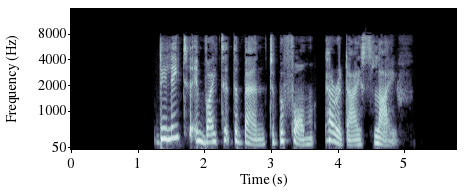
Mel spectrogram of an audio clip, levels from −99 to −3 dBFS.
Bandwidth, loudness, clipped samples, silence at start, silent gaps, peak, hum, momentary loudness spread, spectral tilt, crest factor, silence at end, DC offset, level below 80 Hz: 8.4 kHz; -19 LUFS; under 0.1%; 1.25 s; 3.68-3.80 s; -2 dBFS; none; 5 LU; -4 dB/octave; 18 dB; 0.8 s; under 0.1%; -56 dBFS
